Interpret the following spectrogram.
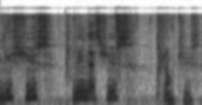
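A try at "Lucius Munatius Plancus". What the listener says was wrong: On prononce pas les S en latin.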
